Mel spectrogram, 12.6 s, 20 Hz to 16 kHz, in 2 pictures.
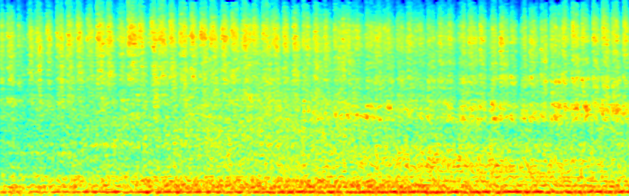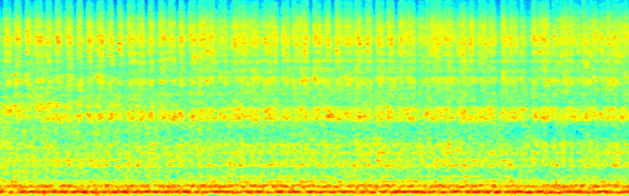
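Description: A 1970 Dodge Charger R/T's 440 cubic-inch V8 idles steadily through Flowmaster dual exhaust. It grows louder over the first second or so, then holds an even, deep note.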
